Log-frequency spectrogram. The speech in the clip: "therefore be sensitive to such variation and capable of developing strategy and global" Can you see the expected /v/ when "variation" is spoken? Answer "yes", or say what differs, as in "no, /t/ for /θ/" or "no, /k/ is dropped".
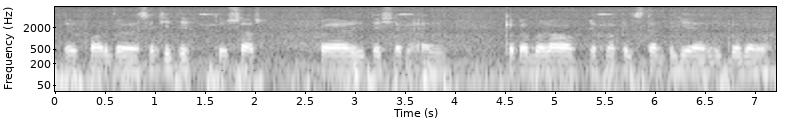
no, /f/ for /v/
